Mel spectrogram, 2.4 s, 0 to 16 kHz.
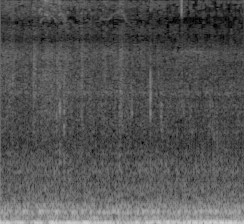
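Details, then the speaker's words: GMC Yukon V8 (2015/2018) at idle with a blinking check-engine light: deep, lumpy, stumbling pulse, RPM going up and down and the engine vibrating. Cylinder 6 is misfiring (P0300), with injector control-circuit short code P124D; injector or its wiring is suspected. "इसमें मिसिंग है इसलिए वो cluster metre में तो RPM up down हो रहे हैं, इंजन भी वाइब्रेट कर रहा है और यहाँ से हमें कंप्यूटर में भी बता रहा है, यानी कि 6 नंबर में फॉल्ट है।"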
